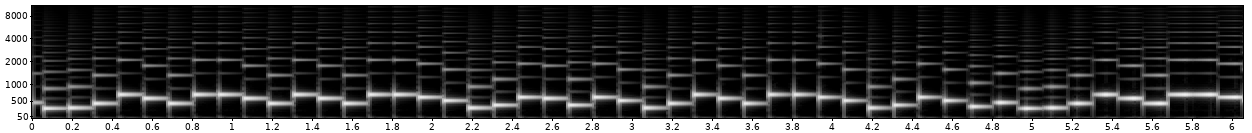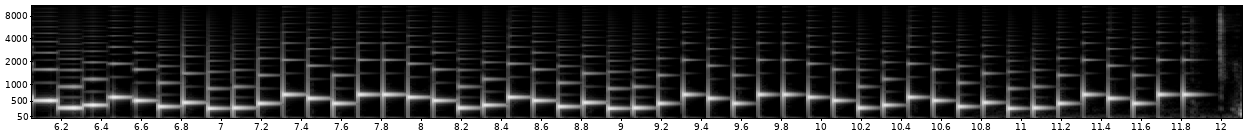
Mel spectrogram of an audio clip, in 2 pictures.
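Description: ST Modular Honey Eater analog oscillator (CEM3340 chip) playing a bell-like triangle wave in a fast random sequence of short notes, about eight a second, hopping up and down in pitch. Near the end the notes grow shorter and more separated.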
